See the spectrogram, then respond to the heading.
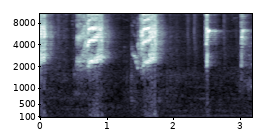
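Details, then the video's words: Lovebirds singing, recorded 20 February 2024. Two long bursts of shrill, raspy chattering are followed by two short sharp chirps, with quiet pauses between them. "love birds sounds singing"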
